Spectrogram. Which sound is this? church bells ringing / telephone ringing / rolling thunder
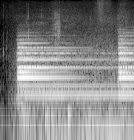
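church bells ringing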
